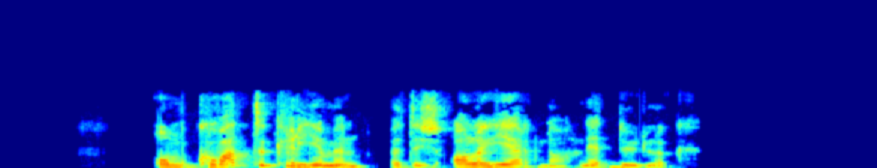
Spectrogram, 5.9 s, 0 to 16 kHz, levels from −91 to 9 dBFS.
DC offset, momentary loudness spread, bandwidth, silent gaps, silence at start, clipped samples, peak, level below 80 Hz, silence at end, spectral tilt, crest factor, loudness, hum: under 0.1%; 11 LU; 7.6 kHz; 2.52-2.59 s; 1.05 s; under 0.1%; -2 dBFS; -60 dBFS; 1.3 s; -5 dB/octave; 18 dB; -18 LUFS; none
